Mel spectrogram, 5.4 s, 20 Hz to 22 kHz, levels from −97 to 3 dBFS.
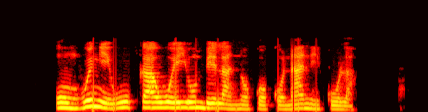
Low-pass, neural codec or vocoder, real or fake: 5.4 kHz; vocoder, 44.1 kHz, 128 mel bands every 512 samples, BigVGAN v2; fake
